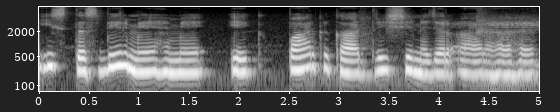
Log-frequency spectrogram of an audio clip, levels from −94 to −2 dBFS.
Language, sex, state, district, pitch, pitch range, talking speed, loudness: Hindi, female, Jharkhand, Garhwa, 215 Hz, 200-240 Hz, 145 wpm, -13 LUFS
